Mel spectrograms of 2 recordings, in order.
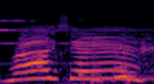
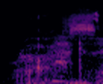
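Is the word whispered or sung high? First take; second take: high; whispered. First: It is said in a high voice. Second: It is said in a breathy whisper.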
